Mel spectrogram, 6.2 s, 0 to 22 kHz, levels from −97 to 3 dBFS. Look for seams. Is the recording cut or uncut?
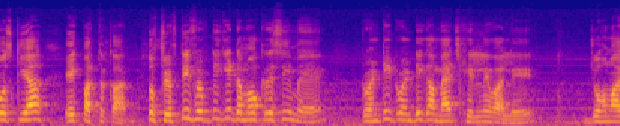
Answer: cut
